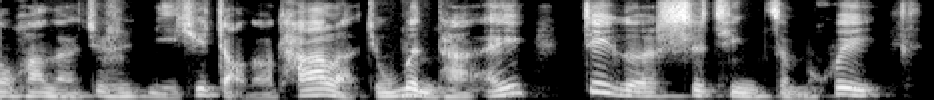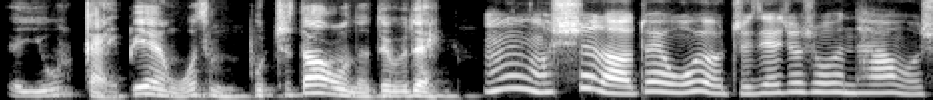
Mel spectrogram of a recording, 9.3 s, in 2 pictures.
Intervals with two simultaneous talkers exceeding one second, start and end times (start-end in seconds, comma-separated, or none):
none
